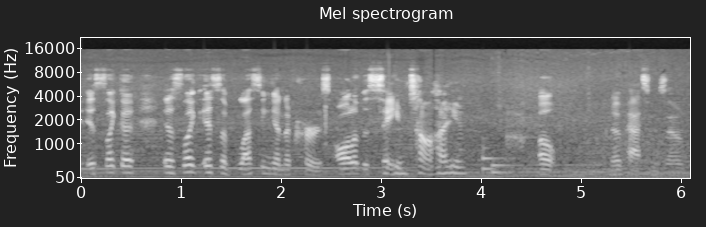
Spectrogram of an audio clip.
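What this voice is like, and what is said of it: Strong Southern US accent. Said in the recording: “do I sound real Southern? ... this is really technically not my real accent. I'm just so used to playing the part that my accent had just stuck”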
